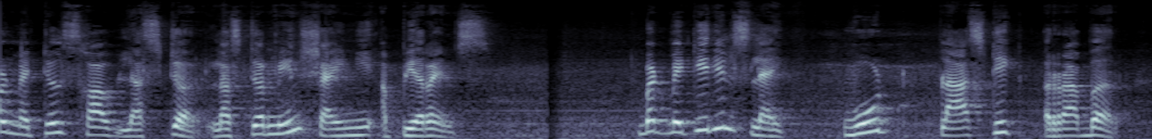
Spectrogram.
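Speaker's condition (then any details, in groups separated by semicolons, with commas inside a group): No condition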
